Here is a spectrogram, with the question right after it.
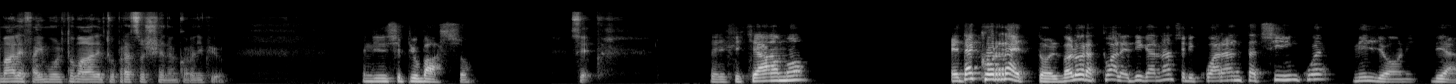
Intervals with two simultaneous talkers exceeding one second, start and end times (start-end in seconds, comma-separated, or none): none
